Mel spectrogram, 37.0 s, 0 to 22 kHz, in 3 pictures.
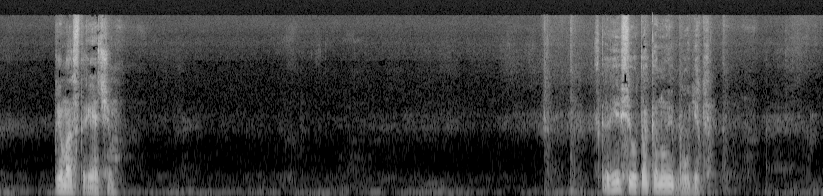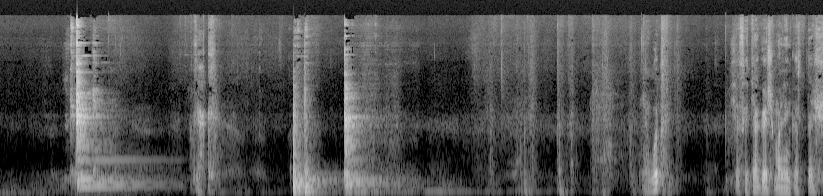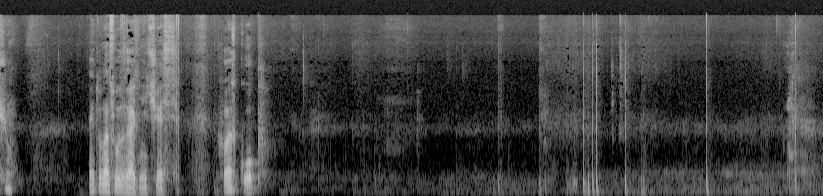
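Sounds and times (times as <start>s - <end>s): metallic clanks: 13.4s - 14.9s, 16.8s - 18.5s.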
